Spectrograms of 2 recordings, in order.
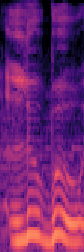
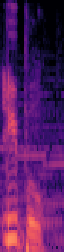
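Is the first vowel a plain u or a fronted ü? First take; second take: plain u; fronted ü. First: The first vowel is a plain u. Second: The first vowel is a fronted ü. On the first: The speaker calls it wrong. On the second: The speaker calls it right.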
